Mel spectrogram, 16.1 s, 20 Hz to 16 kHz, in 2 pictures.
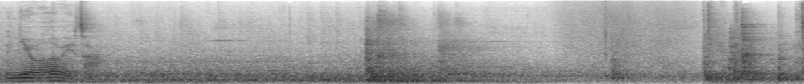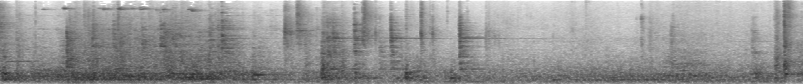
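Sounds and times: elevator door drive humming: 0:00.0 - 0:05.5, 0:07.0 - 0:16.0
elevator door panels rattling: 0:07.0 - 0:14.7.

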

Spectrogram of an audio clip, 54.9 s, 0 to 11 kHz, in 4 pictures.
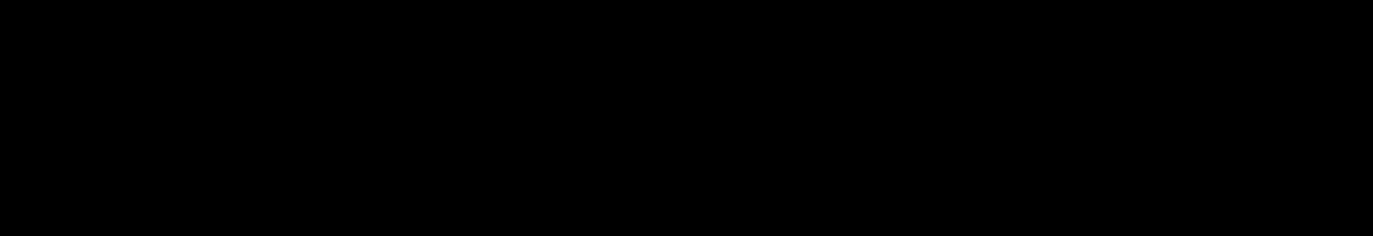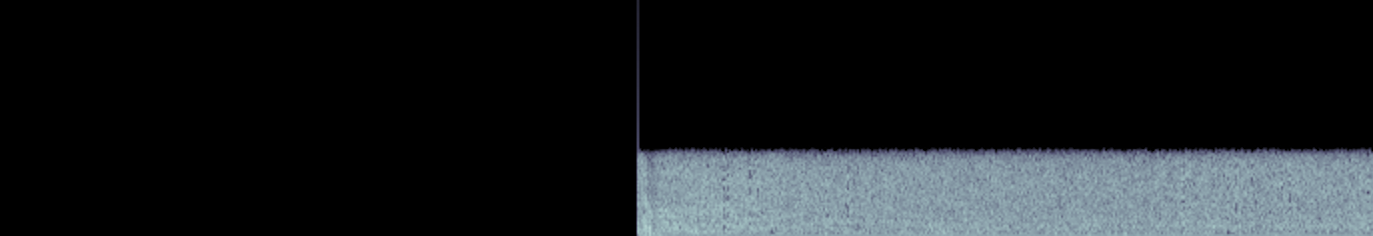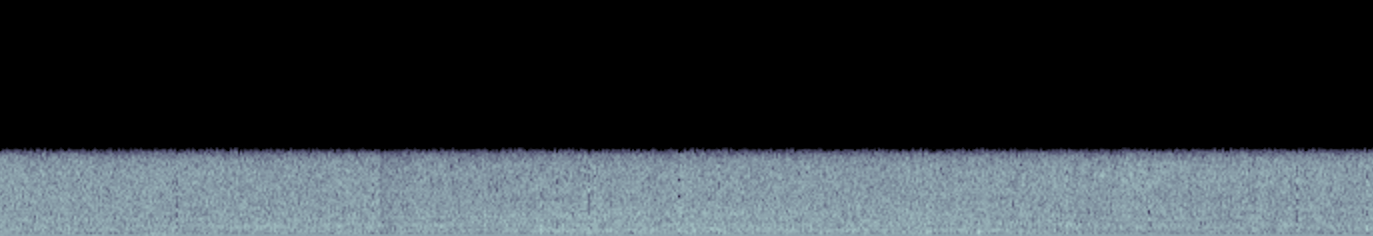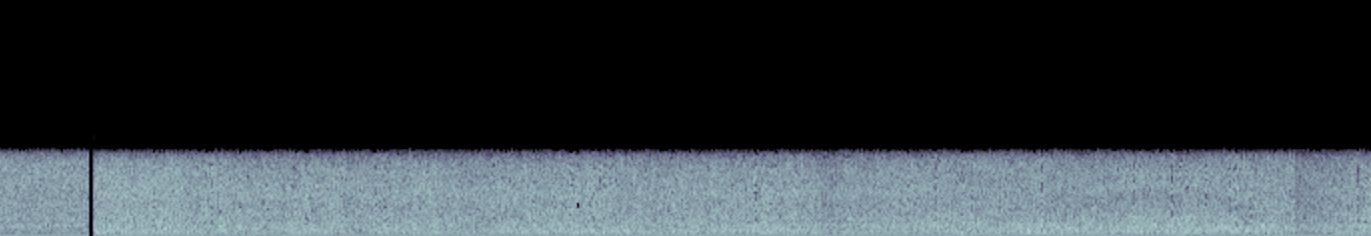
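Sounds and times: heavy rain hissing: 0:20.1 - 0:54.9.

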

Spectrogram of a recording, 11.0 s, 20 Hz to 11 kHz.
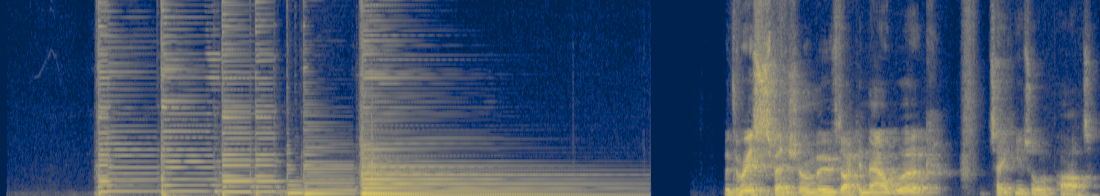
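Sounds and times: acoustic guitar strumming and picking: 0:01.0 - 0:06.5.

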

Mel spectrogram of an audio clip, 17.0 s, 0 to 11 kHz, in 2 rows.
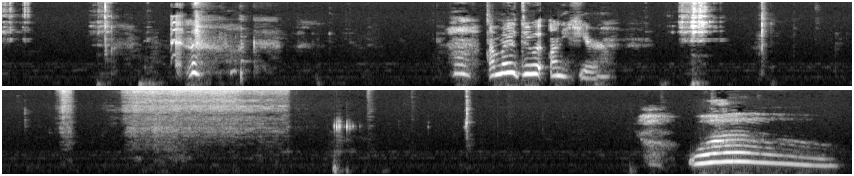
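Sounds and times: aerosol can spraying: 0:09.0 - 0:11.4.

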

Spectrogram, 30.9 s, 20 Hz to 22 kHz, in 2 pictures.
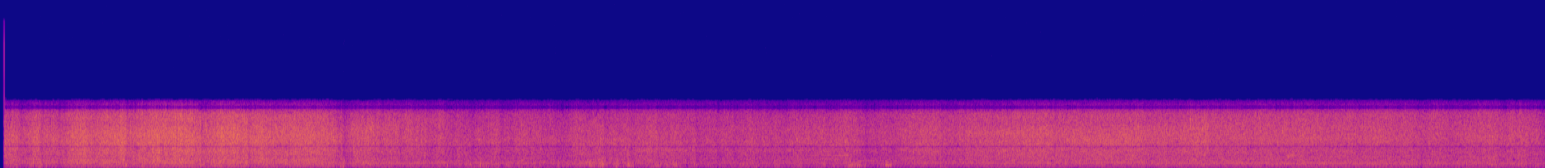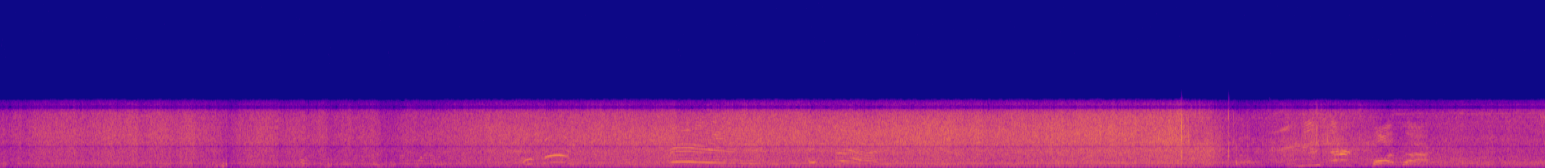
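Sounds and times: wind on microphone: 0:00.0 - 0:10.9, 0:15.1 - 0:28.4
outboard motor droning: 0:00.0 - 0:30.9
water rushing along hull: 0:00.0 - 0:30.9.

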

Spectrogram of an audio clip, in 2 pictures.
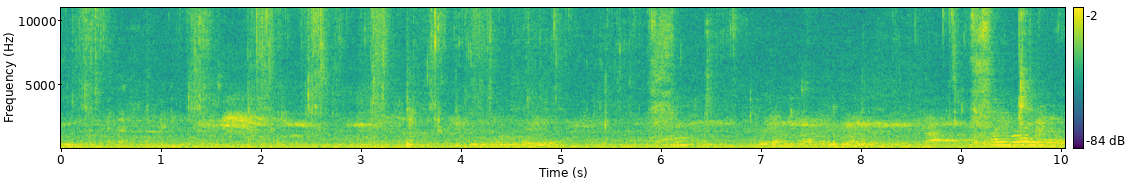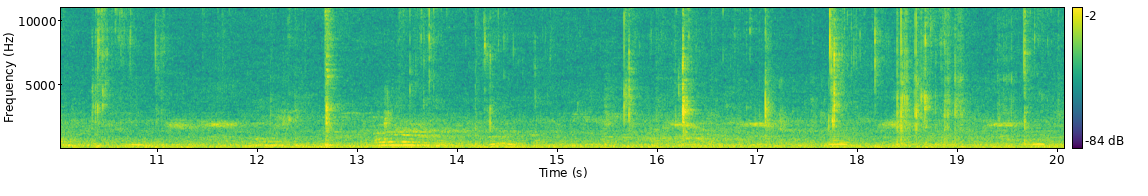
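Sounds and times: wet mouth eating sounds: 0:07.7 - 0:11.2, 0:15.6 - 0:20.0.

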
